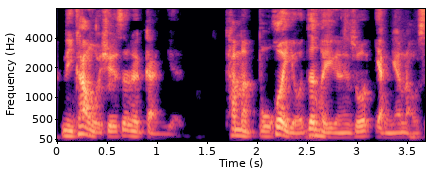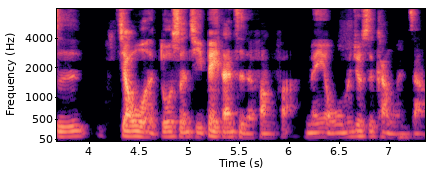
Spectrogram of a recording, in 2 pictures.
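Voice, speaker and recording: A man's voice: on the low side, quick pace, slightly rough. A man hosting a casual chat as an English teacher, chatty and laughing often, speaking straight to parents. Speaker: podcast host and English teacher.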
